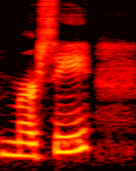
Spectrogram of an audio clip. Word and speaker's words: Mercy: character's first name because it's spelled like the word merci in French, which means thank you. But as far as I can tell, based on how other characters were interacting with her and some of the way the dialogue was worded, I believe her first name is pronounced Mercy.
